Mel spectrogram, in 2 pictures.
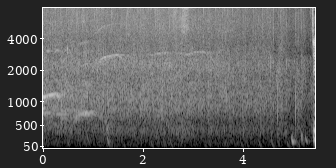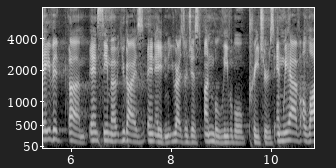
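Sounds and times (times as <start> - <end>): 
audience applause: 0.0 - 5.4
speech: 5.4 - 10.8.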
